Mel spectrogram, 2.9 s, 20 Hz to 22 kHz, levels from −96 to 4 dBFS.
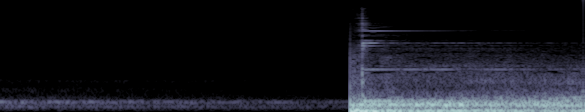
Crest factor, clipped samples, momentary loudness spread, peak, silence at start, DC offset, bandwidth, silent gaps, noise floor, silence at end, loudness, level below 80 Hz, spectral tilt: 16 dB; under 0.1%; 5 LU; -10 dBFS; 1.75 s; under 0.1%; 7.6 kHz; none; -69 dBFS; 0 s; -25 LUFS; -30 dBFS; -9.5 dB/octave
